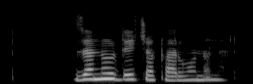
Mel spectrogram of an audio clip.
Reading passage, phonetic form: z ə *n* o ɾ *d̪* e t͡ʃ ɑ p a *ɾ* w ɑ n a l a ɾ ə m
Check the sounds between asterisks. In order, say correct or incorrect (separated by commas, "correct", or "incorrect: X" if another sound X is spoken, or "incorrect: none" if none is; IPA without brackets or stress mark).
correct, correct, correct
